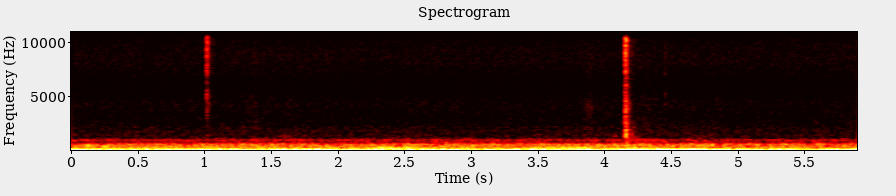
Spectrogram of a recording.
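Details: VW Passat B8 2017, driving: occasional sharp clicks from the steering wheel area over a steady low road rumble inside the car.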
